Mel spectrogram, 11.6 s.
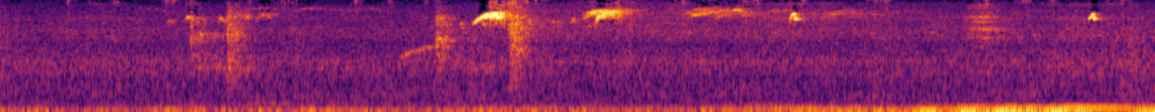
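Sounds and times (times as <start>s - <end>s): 
canary call notes: 1.7s - 11.4s.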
